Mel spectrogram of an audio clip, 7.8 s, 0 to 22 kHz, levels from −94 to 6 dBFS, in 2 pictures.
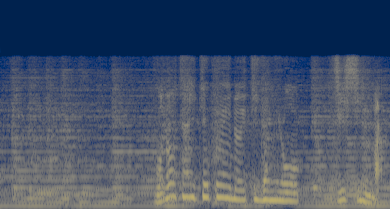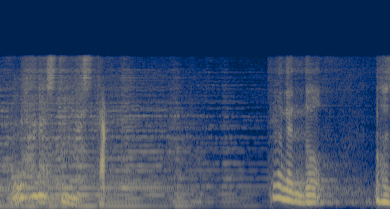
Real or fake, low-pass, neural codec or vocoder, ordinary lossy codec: fake; 7.2 kHz; codec, 32 kHz, 1.9 kbps, SNAC; none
